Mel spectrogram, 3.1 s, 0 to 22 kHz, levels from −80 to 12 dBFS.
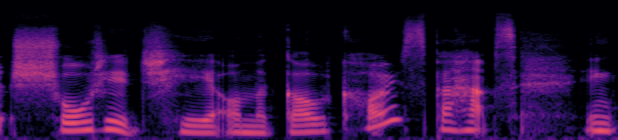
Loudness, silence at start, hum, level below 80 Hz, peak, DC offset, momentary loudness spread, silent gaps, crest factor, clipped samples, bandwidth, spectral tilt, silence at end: -28 LUFS; 0 s; none; -64 dBFS; -2 dBFS; under 0.1%; 6 LU; none; 26 dB; under 0.1%; 16 kHz; -3.5 dB/octave; 0 s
